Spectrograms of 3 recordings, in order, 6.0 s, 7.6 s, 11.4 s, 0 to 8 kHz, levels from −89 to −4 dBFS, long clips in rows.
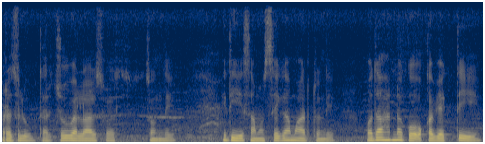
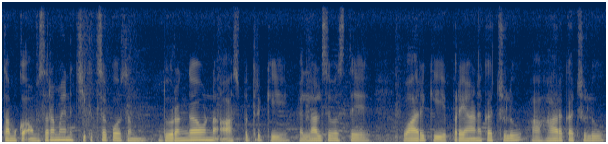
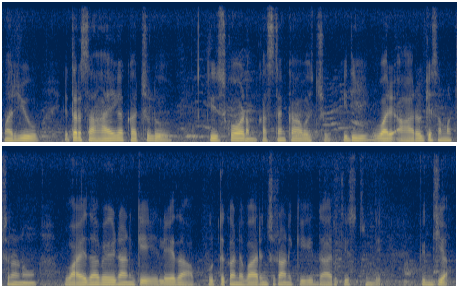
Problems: none marked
